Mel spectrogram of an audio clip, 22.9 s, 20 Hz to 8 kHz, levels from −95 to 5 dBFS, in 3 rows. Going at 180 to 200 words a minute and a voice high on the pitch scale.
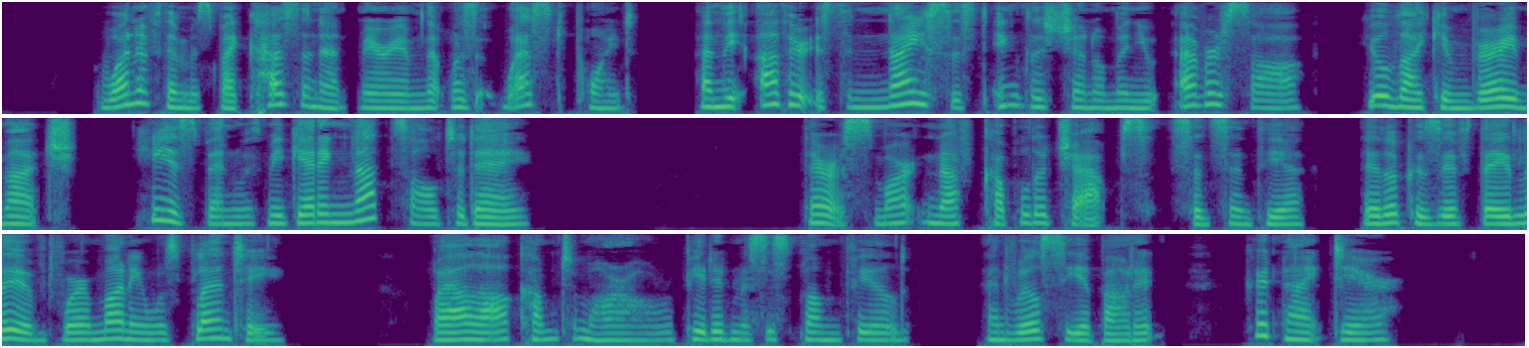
Yes: average, 195 wpm; high, 200 Hz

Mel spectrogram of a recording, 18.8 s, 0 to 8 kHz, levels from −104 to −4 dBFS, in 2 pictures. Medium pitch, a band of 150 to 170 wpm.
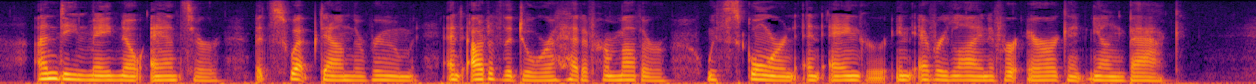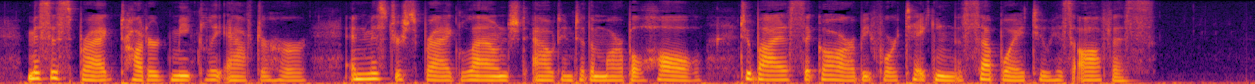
No: medium, 150 Hz; average, 180 wpm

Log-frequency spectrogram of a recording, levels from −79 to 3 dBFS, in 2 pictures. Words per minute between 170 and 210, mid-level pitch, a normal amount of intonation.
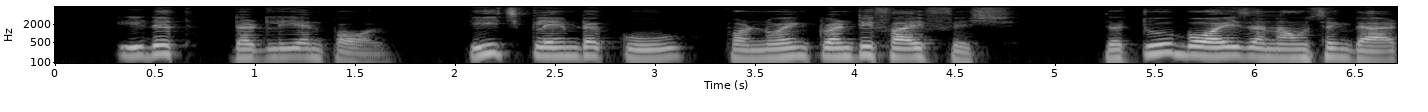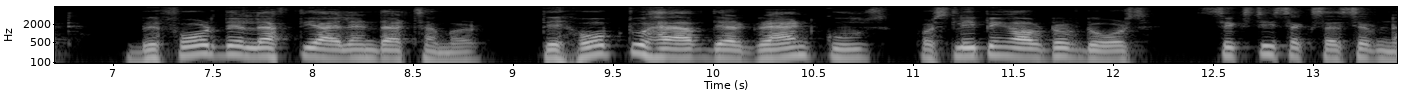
Yes: average, 180 wpm; medium, 150 Hz; average, 3.5 semitones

